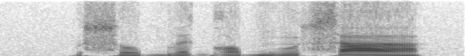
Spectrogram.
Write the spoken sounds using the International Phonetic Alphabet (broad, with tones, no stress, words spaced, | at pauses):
so˨bɛ˧ɡɔ˨bũ˨˦ sa˦˨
